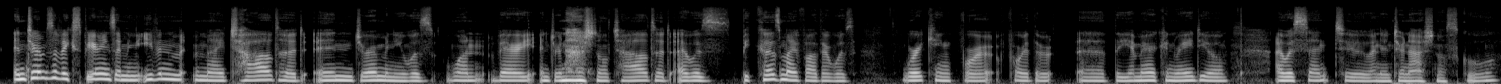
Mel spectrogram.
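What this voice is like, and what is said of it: Slightly American accent. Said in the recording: “hence the slightly American accent as well”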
